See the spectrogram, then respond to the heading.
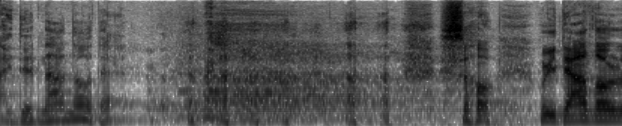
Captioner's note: laughter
